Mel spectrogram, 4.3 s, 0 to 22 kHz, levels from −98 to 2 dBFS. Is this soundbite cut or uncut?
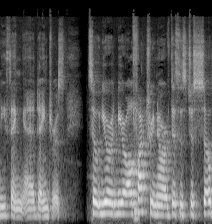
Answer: uncut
